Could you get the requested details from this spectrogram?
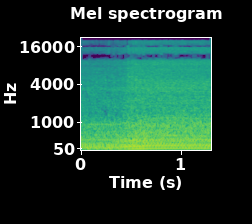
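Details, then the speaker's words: John Deere D130 riding mower, 238 hours, restored and without a battery yet: the engine throttles up cleanly to a steady higher pitch with no smoke and no surging, a normal throttle-up. "Throttles up, no smoke, no surging."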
